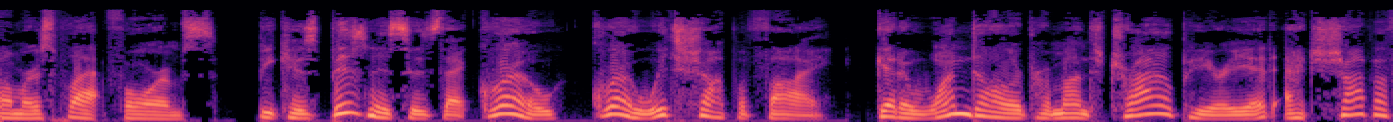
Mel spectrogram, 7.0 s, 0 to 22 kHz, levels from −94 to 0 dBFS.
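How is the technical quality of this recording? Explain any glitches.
Three brief runs of lost packets rebuilt from error correction mar this speech, at 1.73 to 1.79 s, 3.37 to 3.43 s and 5.61 to 5.67 s. Each time the decoder played low-bitrate backup copies from the following packets, which fits two lost packets. There's no gap, just about 40 ms of rougher, noisier sound.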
